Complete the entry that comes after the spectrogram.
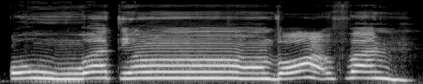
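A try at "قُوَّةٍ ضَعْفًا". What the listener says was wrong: Tapi tekan. Ain jangan jadi ragu. Dha'fan. Quwwatin dha'fan.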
